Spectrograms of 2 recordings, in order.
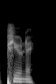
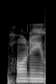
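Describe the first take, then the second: First: "Puny" said PYOO-nee, long u; "Puny" with a long "you" sound; correct pronunciation. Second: "punny" said like puns, short u as in pun; "punny" with the vowel of "puns", not "puny"; wrong pronunciation. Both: Shown as a demonstration. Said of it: "I was about to say Punny Parthenon".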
